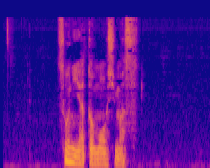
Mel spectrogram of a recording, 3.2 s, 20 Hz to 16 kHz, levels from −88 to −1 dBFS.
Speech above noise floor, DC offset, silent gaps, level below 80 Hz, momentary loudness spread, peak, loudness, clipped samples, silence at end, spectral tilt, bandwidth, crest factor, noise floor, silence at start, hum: 38 dB; under 0.1%; none; -46 dBFS; 19 LU; -8 dBFS; -25 LUFS; under 0.1%; 1.1 s; -4.5 dB/octave; 11.5 kHz; 20 dB; -63 dBFS; 0.1 s; none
